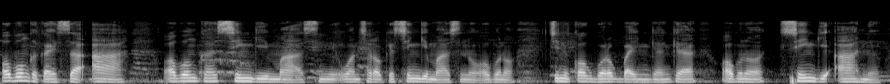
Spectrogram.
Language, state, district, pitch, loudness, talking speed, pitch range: Kokborok, Tripura, West Tripura, 130 Hz, -16 LUFS, 175 wpm, 115-140 Hz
